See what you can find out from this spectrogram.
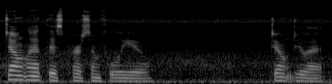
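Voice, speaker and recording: Low-voiced woman streamer with noisy background. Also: unhurried. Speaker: live streamer. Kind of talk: informal live-stream talk to viewers.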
